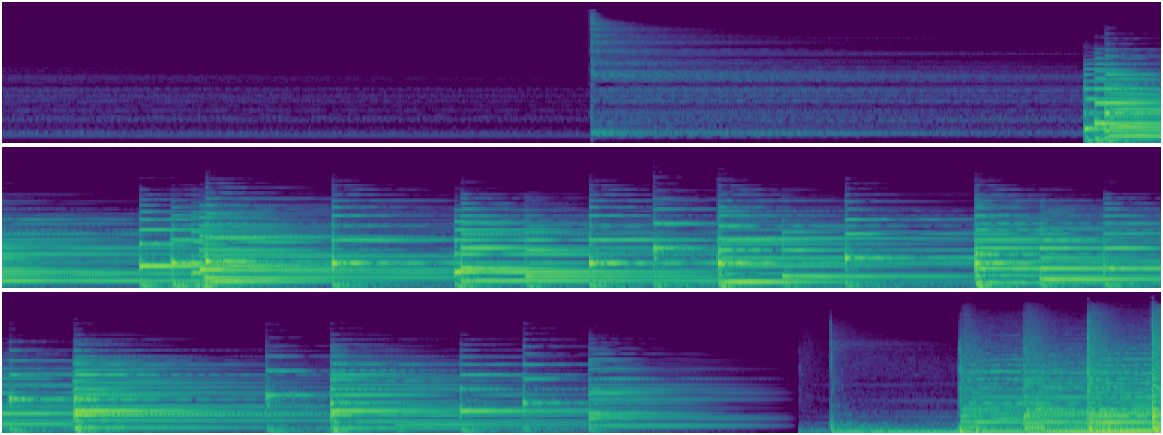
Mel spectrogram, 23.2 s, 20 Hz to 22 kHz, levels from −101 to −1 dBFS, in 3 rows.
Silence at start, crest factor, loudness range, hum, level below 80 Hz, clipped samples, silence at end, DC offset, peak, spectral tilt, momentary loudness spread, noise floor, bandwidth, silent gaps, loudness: 3.9 s; 22 dB; 10 LU; none; -40 dBFS; under 0.1%; 0 s; under 0.1%; -6 dBFS; -7 dB/octave; 17 LU; -78 dBFS; 13 kHz; none; -26 LUFS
